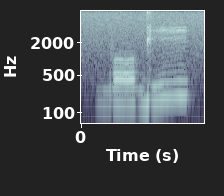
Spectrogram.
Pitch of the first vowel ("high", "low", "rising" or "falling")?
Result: low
